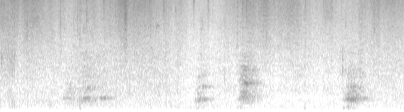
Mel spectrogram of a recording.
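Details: Tibetan Mastiff puppies, six weeks old, romp in a stable on their first visit while it is wet outdoors. Short, mid-pitched yelps and barks sound four times, a second or so apart, against a hissy background of shuffling.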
